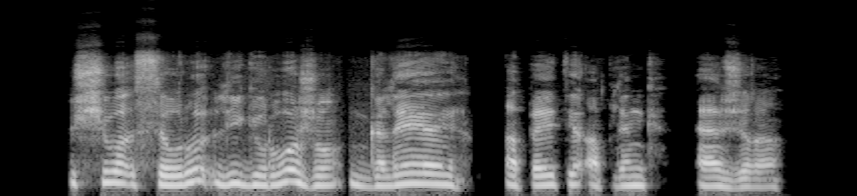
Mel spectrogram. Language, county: Lithuanian, Marijampolė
